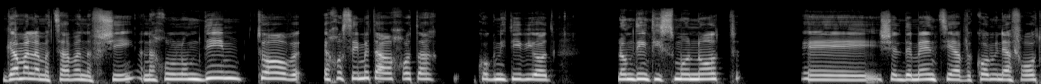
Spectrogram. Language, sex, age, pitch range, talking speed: Hebrew, female, 40-59, 215-260 Hz, 115 wpm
